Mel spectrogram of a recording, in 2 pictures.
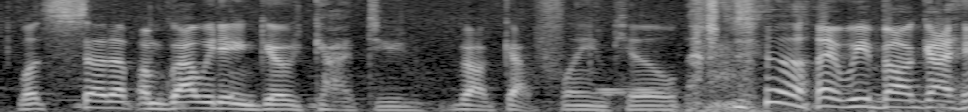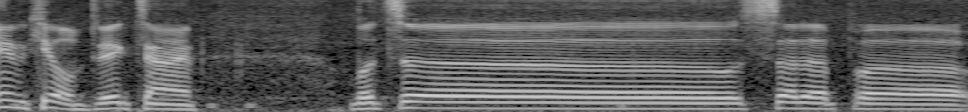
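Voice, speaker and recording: A man streaming a strategy game, chatting casually with a rambling, excitable, profane manner. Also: medium pitch, slight background noise. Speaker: gaming streamer. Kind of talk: casual gameplay commentary.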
